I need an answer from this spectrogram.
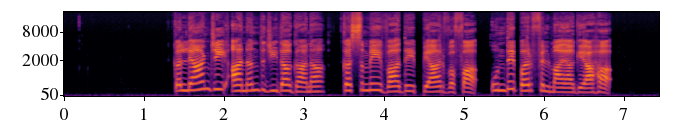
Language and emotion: Dogri, neutral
